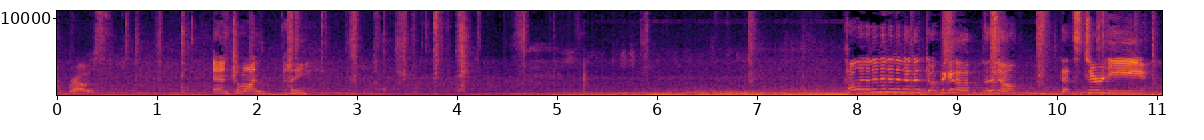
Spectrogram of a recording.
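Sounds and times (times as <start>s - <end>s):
car engine driving by: 2.2s - 11.0s.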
